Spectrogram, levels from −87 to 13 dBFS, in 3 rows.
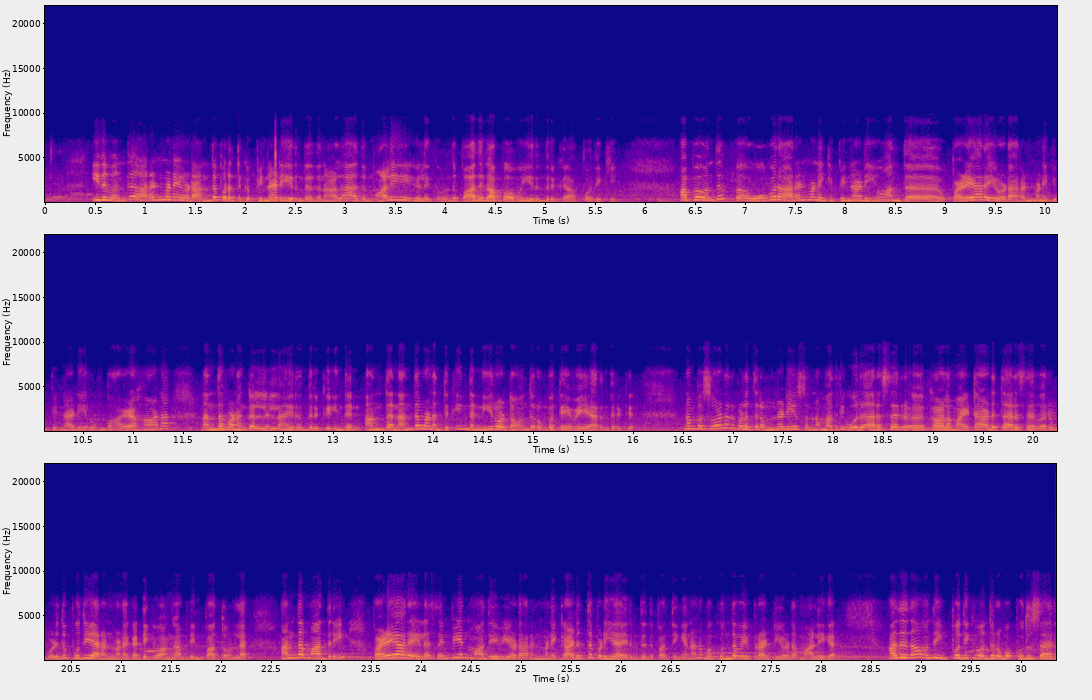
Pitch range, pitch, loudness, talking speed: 200-275 Hz, 235 Hz, -22 LUFS, 140 wpm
